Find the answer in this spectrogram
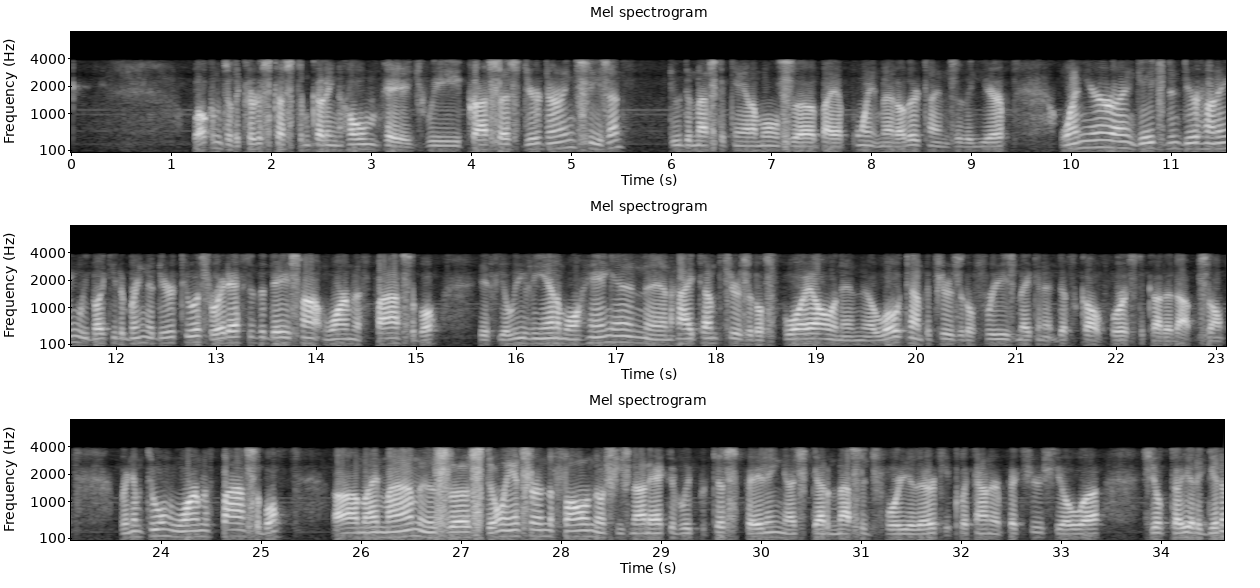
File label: Comercial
